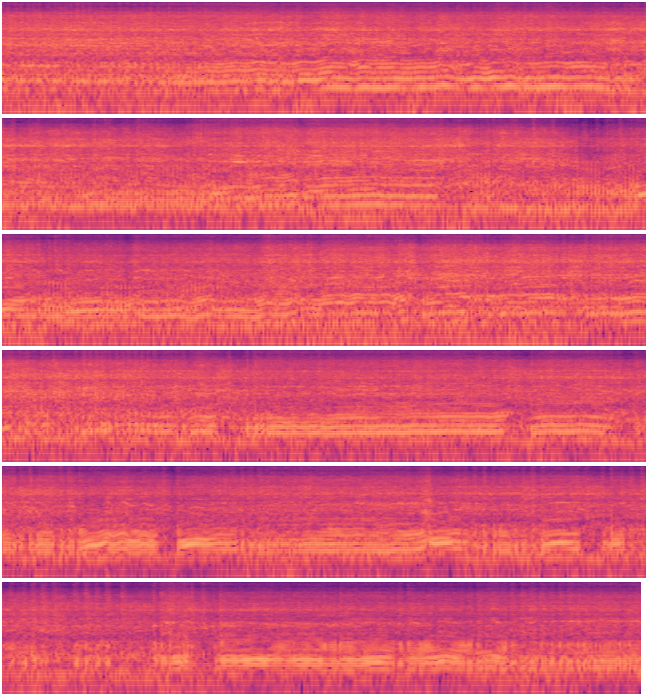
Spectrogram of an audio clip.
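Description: Off-road racing motorcycle engine under hard riding, its pitch constantly climbing and dropping as the throttle is worked on and off and the gears change.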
